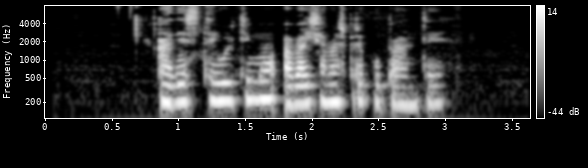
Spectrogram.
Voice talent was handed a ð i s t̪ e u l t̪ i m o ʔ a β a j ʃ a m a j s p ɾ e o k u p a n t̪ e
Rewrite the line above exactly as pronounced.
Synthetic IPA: a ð e s t̪ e u l t̪ i m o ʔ a β a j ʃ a m a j s p ɾ e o k u p a n t̪ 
